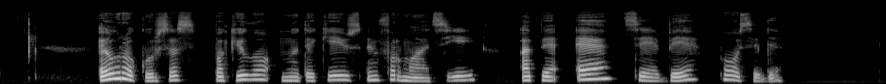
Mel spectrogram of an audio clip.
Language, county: Lithuanian, Kaunas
